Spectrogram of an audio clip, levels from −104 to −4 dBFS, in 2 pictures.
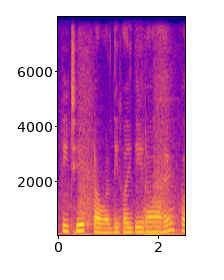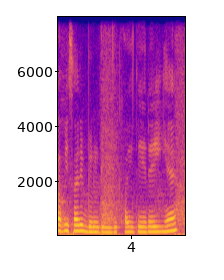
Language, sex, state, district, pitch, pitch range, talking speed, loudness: Hindi, female, Uttar Pradesh, Saharanpur, 185 Hz, 175-215 Hz, 165 wpm, -16 LUFS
